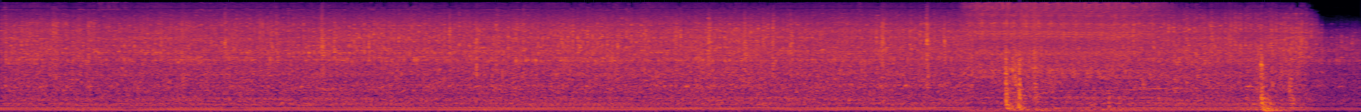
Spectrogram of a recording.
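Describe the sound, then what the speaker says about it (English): Rattling vehicle engine in the video game Titan Chaser, a steady, dense low drone with a buzzing rattle running continuously, broken near the end by a couple of brief louder knocks. "we also don't have to listen to the constant rattle of this thing's engine"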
